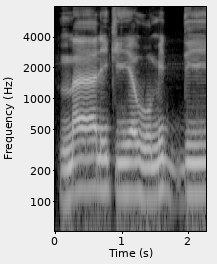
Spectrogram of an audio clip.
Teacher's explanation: مد عارض وقفی کے اندر 5 الف کے برابر مد کرنا یہ زیادہ اولیٰ ہے، زیادہ بہتر ہے۔ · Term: مد طول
